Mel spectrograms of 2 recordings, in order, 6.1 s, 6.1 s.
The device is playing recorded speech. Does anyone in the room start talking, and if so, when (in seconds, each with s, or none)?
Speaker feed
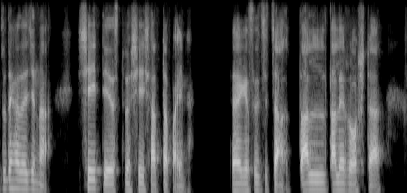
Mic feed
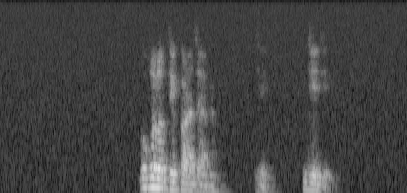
2.2 s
